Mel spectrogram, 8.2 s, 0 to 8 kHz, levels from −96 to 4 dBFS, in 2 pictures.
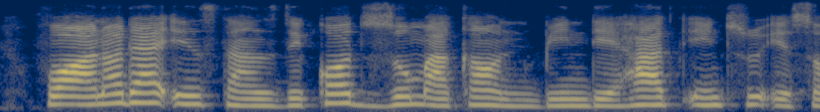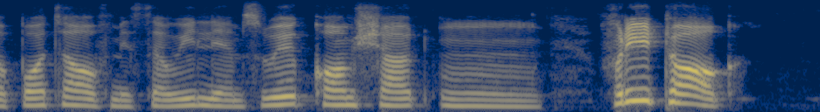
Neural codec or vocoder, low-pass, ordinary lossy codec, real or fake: none; 7.2 kHz; Opus, 32 kbps; real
